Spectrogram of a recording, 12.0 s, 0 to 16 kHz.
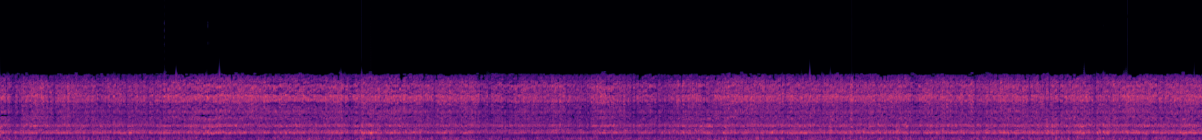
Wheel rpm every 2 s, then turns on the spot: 230, 230, 240, 230, 240, 230.
none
